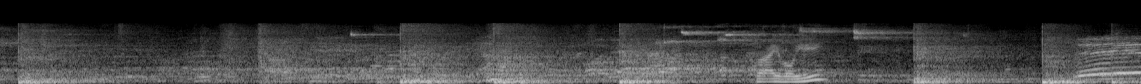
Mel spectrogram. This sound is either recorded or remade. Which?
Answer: remade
